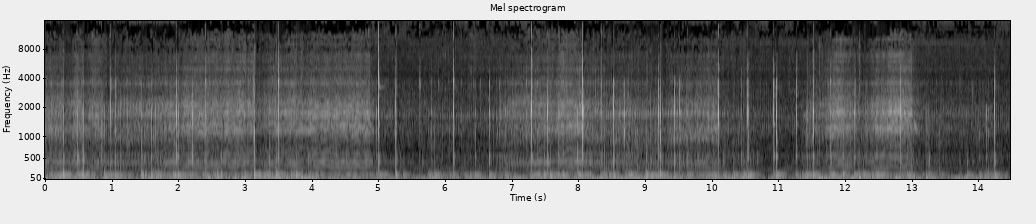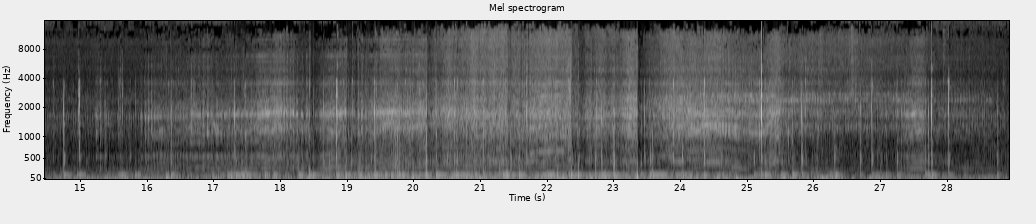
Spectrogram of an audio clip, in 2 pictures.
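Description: Yamaha DT175's single-cylinder two-stroke engine running while the bike is ridden, its revs rising and falling over and over.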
